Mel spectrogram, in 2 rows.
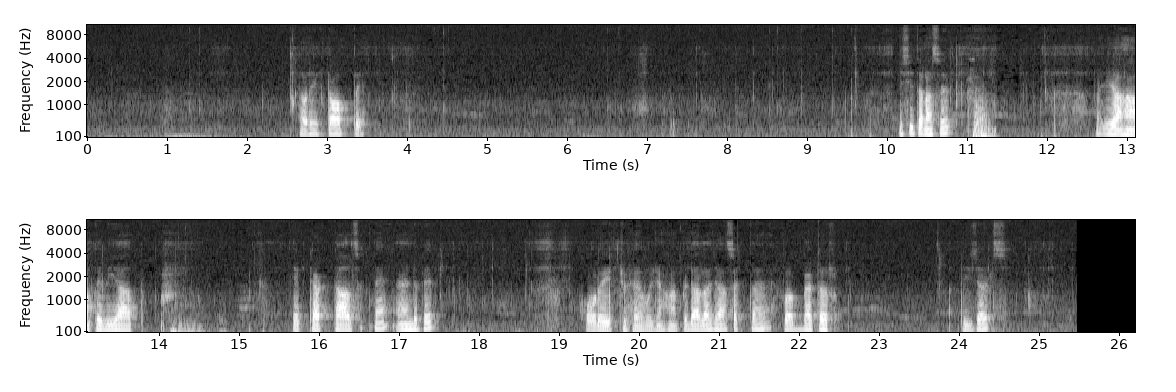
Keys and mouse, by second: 3.7 ctrl+r, 6.5 click, 10.0 click, 12.9 ctrl+r, 17.6 click, 19.7 ctrl+r, 24.2 click, 26.1 click.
